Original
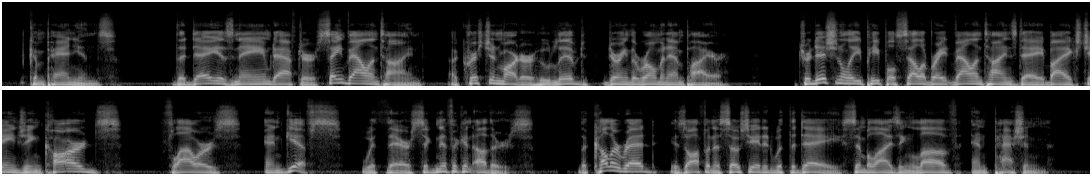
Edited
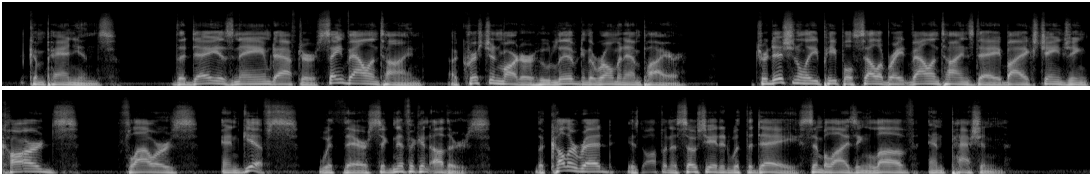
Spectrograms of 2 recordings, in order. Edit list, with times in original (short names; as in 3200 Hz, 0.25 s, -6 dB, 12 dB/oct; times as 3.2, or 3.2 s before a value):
5.8–6.23 cut
17.67–18.18 fade in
